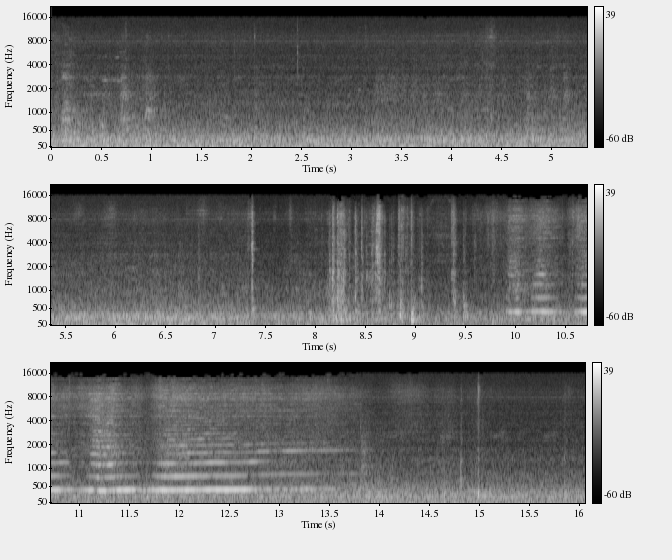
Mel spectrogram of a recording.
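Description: Loaded freight train cars rolling past close by: a steady rumble of covered hoppers on the rails, with a run of sharp wheel clicks and clanks about eight seconds in. Near the end, a single pitched, squeal-like tone rides over the rumble for about three seconds.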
